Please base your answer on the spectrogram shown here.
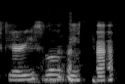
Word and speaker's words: Clarisse Bautista: So yes, you pronounced it right. It's Clarisse Bautista.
